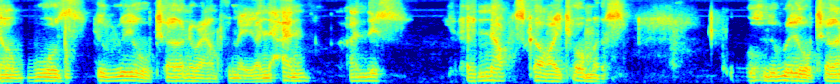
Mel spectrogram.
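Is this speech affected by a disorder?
Yes: laryngectomy; voice box surgically removed.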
